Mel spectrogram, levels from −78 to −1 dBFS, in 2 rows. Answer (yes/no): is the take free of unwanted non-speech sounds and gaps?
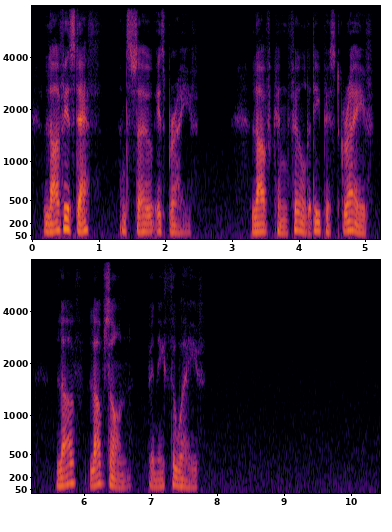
yes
